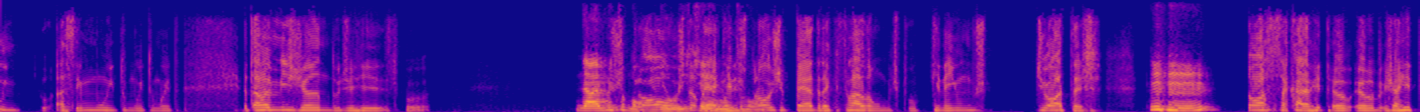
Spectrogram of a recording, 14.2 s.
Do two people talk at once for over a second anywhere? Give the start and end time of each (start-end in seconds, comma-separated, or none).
6.0-7.7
